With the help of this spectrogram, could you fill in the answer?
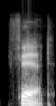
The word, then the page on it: fytte: American English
